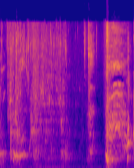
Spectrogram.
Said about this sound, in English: If there was anyone else in the bathroom with me, I couldn't hear them over the sound of my breakfast being puked into the toilet.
